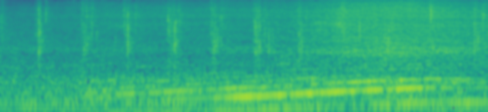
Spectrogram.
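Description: A motor vehicle passing close by on the street, its engine note rising in pitch as it speeds up and loudest about four to six seconds in. Footsteps at a steady walking pace tick underneath.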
